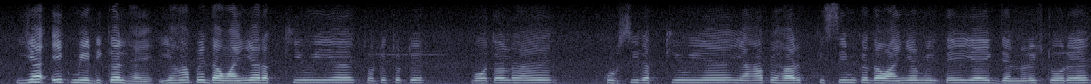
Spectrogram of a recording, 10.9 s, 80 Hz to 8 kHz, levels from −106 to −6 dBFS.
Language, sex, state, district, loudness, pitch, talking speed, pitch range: Hindi, female, Uttar Pradesh, Varanasi, -45 LUFS, 225 Hz, 170 wpm, 215-235 Hz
